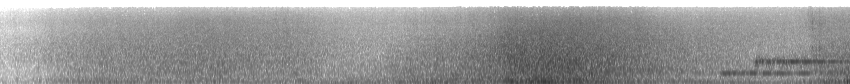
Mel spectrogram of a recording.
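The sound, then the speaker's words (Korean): Ocean waves wash steadily onto the shore as part of a song version featuring wave sounds, building to a loud surge midway before easing back, with a faint high tone creeping in near the end. No voices. “파도 소리가 들리는 시원한 버전으로 함께 하고요.”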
